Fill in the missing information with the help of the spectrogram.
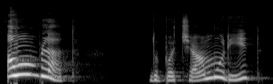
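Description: A woman's voice: fairly high pitch, lively intonation, natural voice. Woman doing an exasperated old judge. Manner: shouting, questioning, exasperated. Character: stern weary old male judge.

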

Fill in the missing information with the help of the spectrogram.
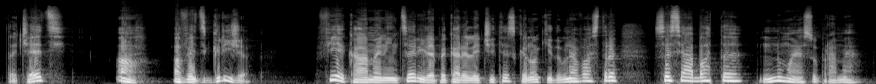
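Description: Male reader as a trembling young noblewoman, fearful and pleading, mellow tone. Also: fairly low pitch, expressive. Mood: anxious. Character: timid young woman in love, fearful.

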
